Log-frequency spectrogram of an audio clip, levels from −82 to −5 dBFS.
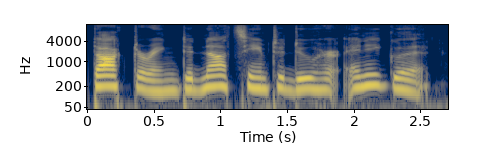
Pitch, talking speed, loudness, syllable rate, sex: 175 Hz, 200 wpm, -22 LUFS, 4.8 syllables/s, female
